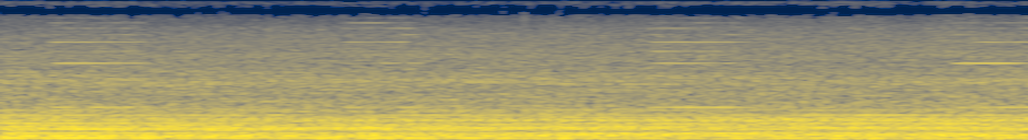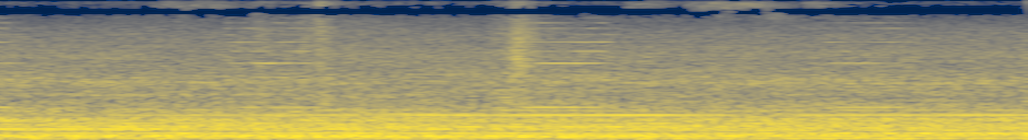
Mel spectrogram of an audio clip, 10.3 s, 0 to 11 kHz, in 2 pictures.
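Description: Steady low rumble and hum of a 350 fpm Westinghouse traction elevator car running down its hoistway, heard from inside the car. A faint short high tone recurs about every second and a half.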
